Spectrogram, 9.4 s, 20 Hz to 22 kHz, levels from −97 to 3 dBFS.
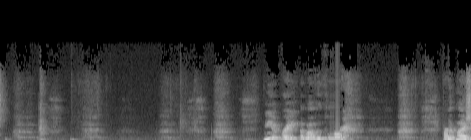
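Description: Bluetooth stutter appears three times. From 1.88 to 1.94 s, late or lost packets leave the receiver replaying its last buffer, so a short slice repeats as a brief machine-gun buzz, and about 46 ms of sound is skipped when playback resumes. From 6.60 to 6.83 s, about 168 ms goes missing in bursts across 183 ms, the longest run near 91 ms. At 8.90 to 8.98 s, about 46 ms is lost again. On a waveform, each shows an identical cycle repeated; on a spectrogram, a comb of matching vertical stripes, then a jump.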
